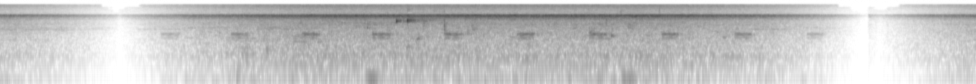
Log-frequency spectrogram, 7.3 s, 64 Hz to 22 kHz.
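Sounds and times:
male Knipolegus poecilocercus display song in Eastern Lowlands of South America: 0:01.3 - 0:06.2.

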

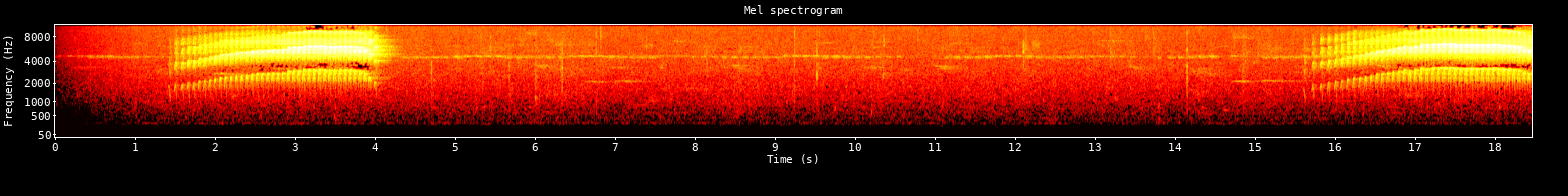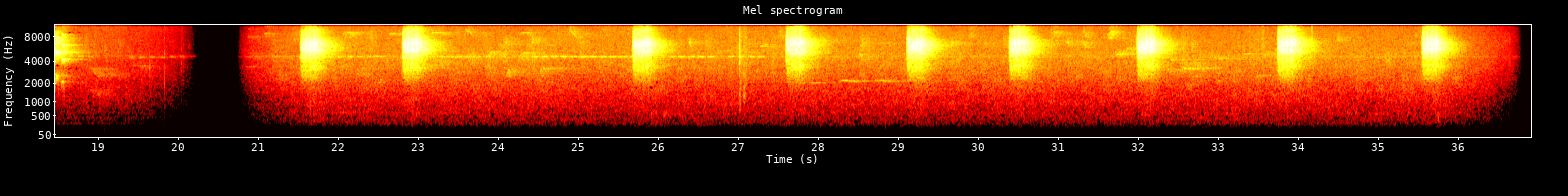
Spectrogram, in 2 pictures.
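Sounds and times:
Sharp-tailed streamcreeper Lochmias calling in South America: 0:01.4 - 0:04.3, 0:14.2 - 0:19.3, 0:21.5 - 0:34.5.

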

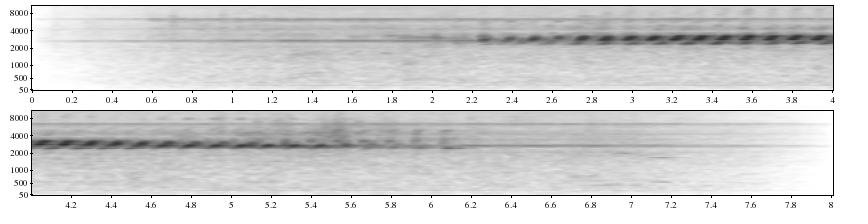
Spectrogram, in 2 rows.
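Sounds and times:
Berlepschia rikeri song in Eastern Lowlands of South America: 0:01.1 - 0:06.3.

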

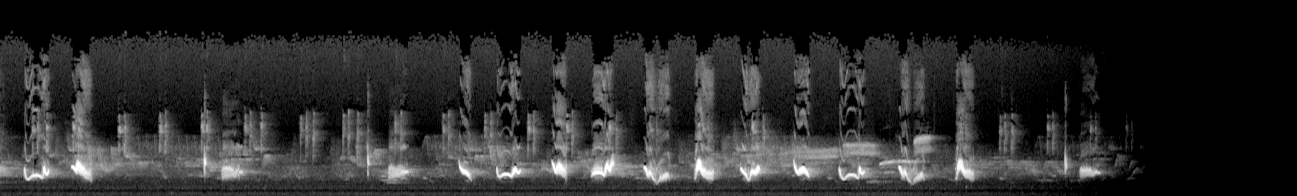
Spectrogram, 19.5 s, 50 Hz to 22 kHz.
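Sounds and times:
scarlet tanager song of hoarse burry phrases in North America: 0:00.0 - 0:17.0.

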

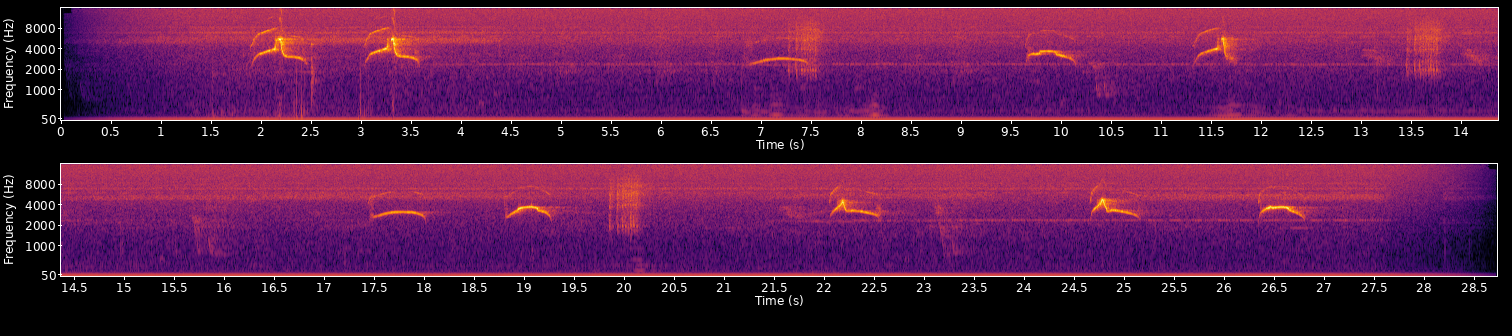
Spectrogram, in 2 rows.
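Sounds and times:
Tolmomyias assimilis song in South American eastern lowlands: 0:01.9 - 0:03.7, 0:06.8 - 0:10.7, 0:11.3 - 0:12.0, 0:17.4 - 0:18.1, 0:18.8 - 0:20.2, 0:21.6 - 0:23.4, 0:24.6 - 0:25.2, 0:26.3 - 0:27.1.

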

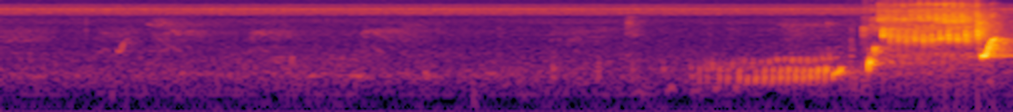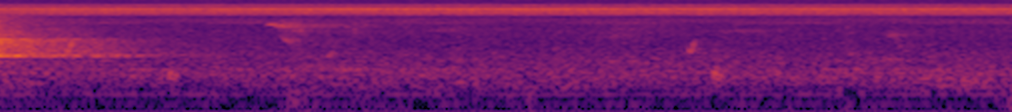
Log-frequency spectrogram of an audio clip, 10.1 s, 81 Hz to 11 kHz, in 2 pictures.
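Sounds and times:
constant high-pitched hiss: 0:00.0 - 0:10.1
Russet-backed oropendola gurgling song in South America: 0:03.7 - 0:05.1.

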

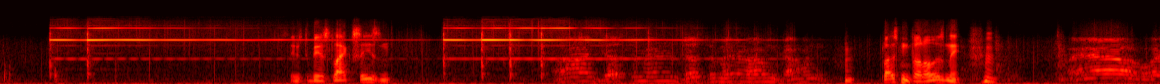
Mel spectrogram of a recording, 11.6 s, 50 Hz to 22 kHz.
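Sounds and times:
low rumble: 0:00.0 - 0:11.5
hotel doorbell chiming: 0:00.5 - 0:08.2
speech: 0:02.9 - 0:04.0, 0:06.0 - 0:10.1.

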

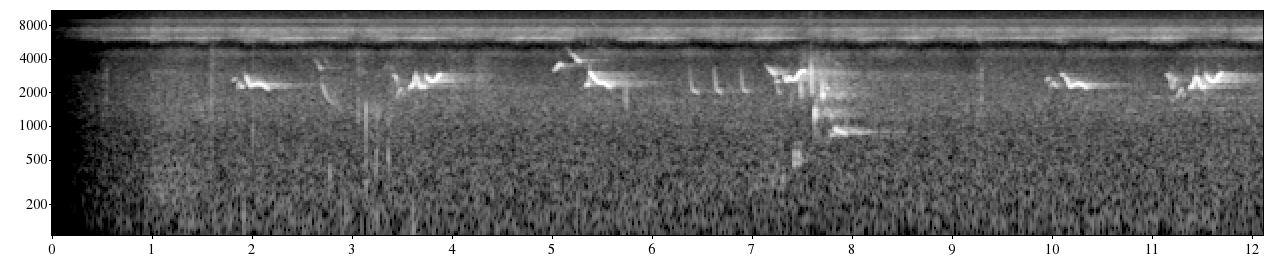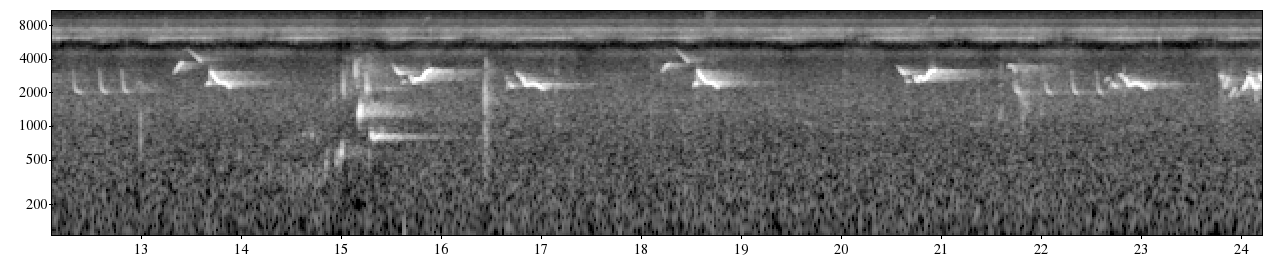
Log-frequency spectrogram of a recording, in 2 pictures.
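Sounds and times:
Saltator maximus song in the Eastern Lowlands of South America: 0:01.8 - 0:04.2, 0:05.0 - 0:08.7, 0:09.9 - 0:17.4, 0:18.2 - 0:19.0, 0:20.5 - 0:24.1.

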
